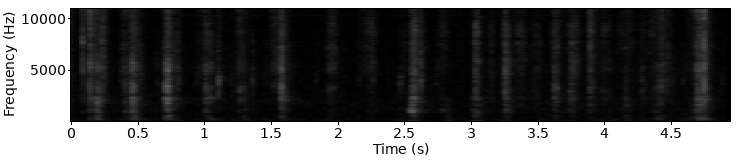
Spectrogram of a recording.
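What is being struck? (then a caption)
Black-coated paper scratch art card scratched with a wooden stylus. A wooden stylus scratches short strokes into the upper right area of a flat scratch art card, a black-coated paper board. Quiet, dry scraping rasps come in quick, irregular bursts, each with a bright, gritty edge and almost no ring, over a soft low hum.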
